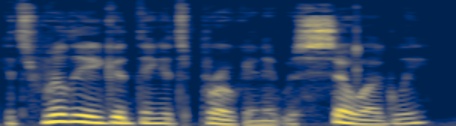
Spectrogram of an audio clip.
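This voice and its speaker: A man voicing a warm, practical mother troll who speaks in a brisk, soothing way. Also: on the high side, animated, pitched above the performer's own voice.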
